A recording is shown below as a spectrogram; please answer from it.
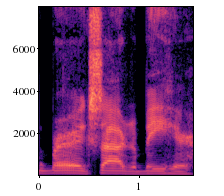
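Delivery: put-on western drawl. Retelling how a man greeted the chefs, quoting him; John Wayne-style Western drawl. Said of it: "speaking in a Western drawl".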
